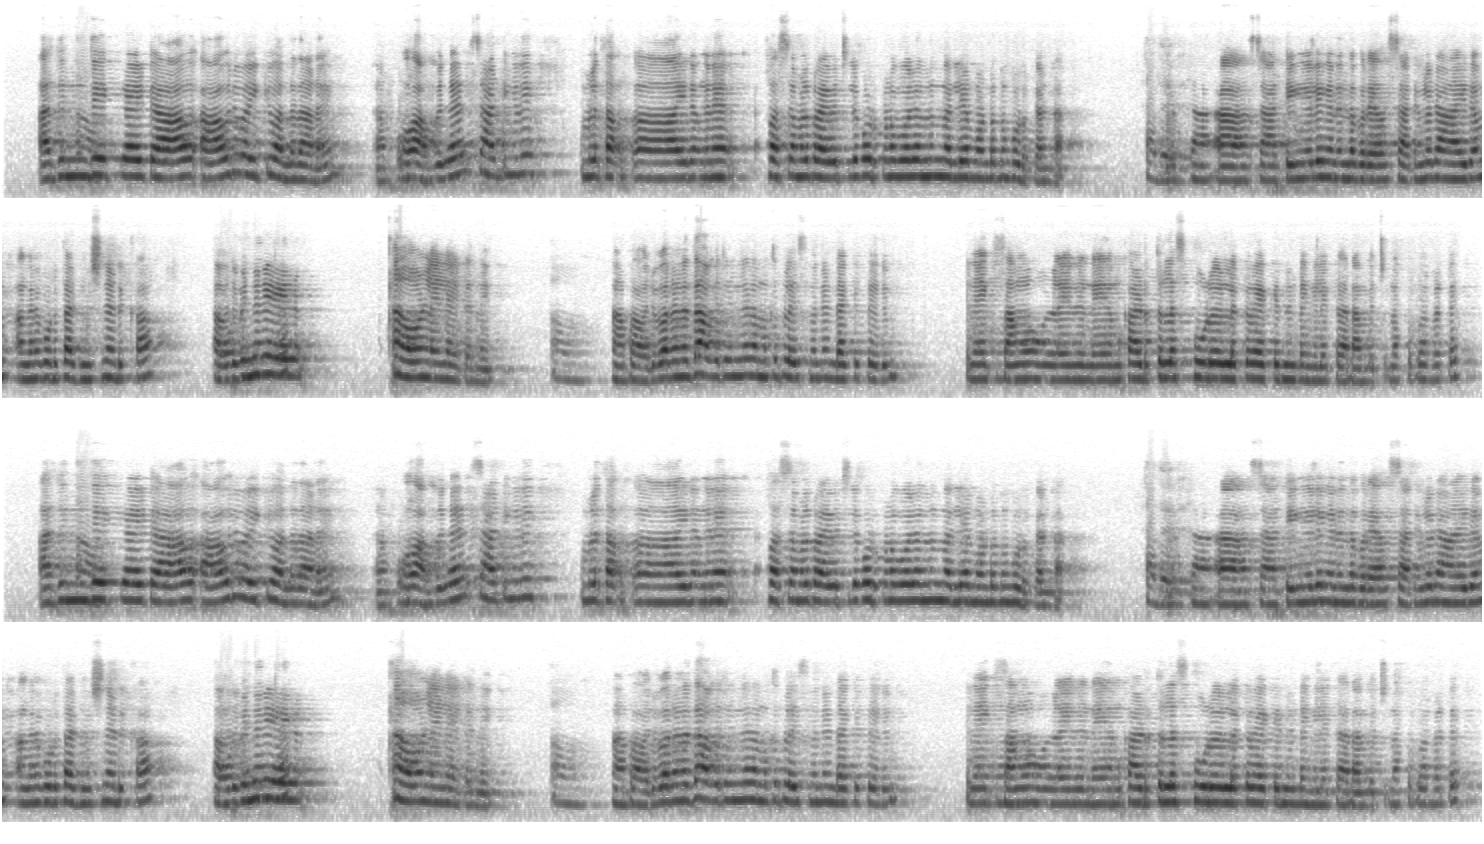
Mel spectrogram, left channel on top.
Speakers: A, on the left; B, in the centre.
A: അതിൻ്റൊക്കെ
B: ആഹ്
A: ആയിട്ട് ആ ആ ഒരു വഴിക്ക് വന്നതാണ് അപ്പോ
B: ആഹ്
A: അവര് സ്റ്റാർട്ടിങ്ങില് നമ്മള്പ്പ അയിനങ്ങനെ ഫസ്റ്റ് നമ്മൾ പ്രൈവറ്റില് കൊടുക്ക കൊടുക്കണ പോലെന്നും വെല്ല്യ എമൗണ്ടൊന്നും കൊടുക്കണ്ട
B: അതെ
A: <unintelligible> ആഹ് സ്റ്റാർട്ടിങ്ങില് ഇങ്ങനെ എന്താ പറയാ സ്റ്റാർട്ടിങ്ങില് ഒരു ആയിരം അങ്ങനെ കൊടുത്ത് അഡ്മിഷൻ എടുക്കാ അവര്
B: ഓൺലൈൻ
A: പിന്നൊരു
B: ആയിട്ടാ
A: ഏഴ് ആഹ് ഓൺലൈനായിട്ടന്നെ
B: ആഹ്
A: ആഹ് അപ്പൊ അവര് പറയണത് അവര് തന്നെ നമുക്ക് പ്ലേസ്മെന്റ് ഇണ്ടാക്കി തരും പിന്നെ എക്സാമോ
B: ആഹ്
A: ഓൺലൈൻ തന്നെ നമ്മുക്ക് അടുത്തുള്ള സ്കൂളുകളിലൊക്കെ വേക്കൻറ്ണ്ടെങ്കില് കേറാൻ പറ്റുംന്നൊക്കെ പറഞ്ഞിട്ട്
